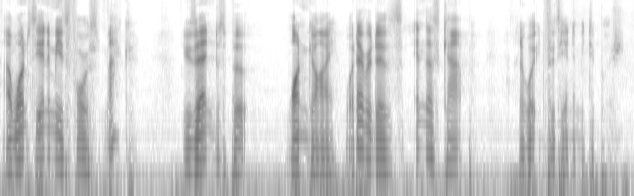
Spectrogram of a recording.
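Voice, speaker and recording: A man with a tired, worn-out voice talks through game tactics on his channel. His voice is pitched a little low but has a bright, forceful edge. He lays out option after option, thinking aloud as he goes, recorded close and dry at a desk mic. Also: very animated, fast, no echo. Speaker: channel host analysing a game replay. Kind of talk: casual tactical commentary.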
